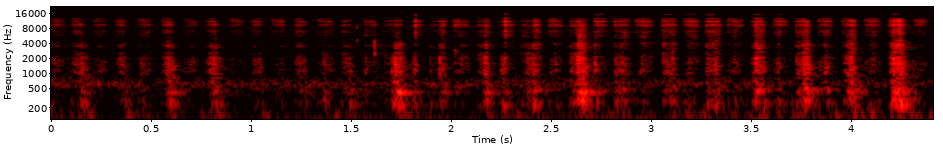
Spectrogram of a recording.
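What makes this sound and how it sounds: A thin wooden stylus scratches short strokes across the black coated scratch-art page of a spiral-bound book lying flat on a table. The result is a quiet, dry, raspy scratching in an irregular series of brief strokes, with a few slightly louder, brighter scrapes standing out.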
